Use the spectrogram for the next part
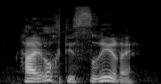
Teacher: I'm hearing a little like a almost trilled R, but not completely.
